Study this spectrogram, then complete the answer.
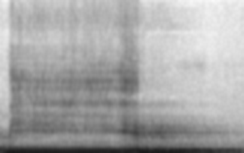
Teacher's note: Min dia tekan pada langit-langit ataupun gusi, atas gusi, gigi kita atas ada gusi, dia tekan situ, min, gitu.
